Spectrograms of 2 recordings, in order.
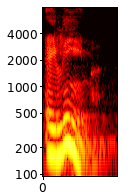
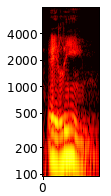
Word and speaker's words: Elim: Elam it'll actually say elim so the E has an a sound and the I has an e sound a leem and then if you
